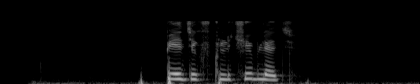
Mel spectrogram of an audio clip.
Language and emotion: Russian, angry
